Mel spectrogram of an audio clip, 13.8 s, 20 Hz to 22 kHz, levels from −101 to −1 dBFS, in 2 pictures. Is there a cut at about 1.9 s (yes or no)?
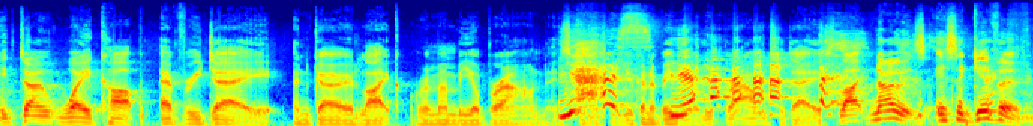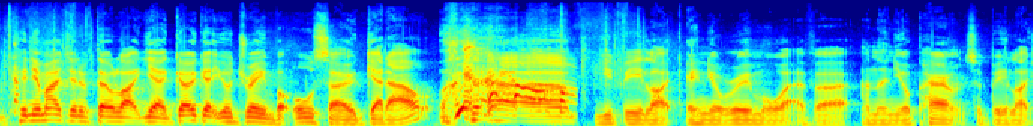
yes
